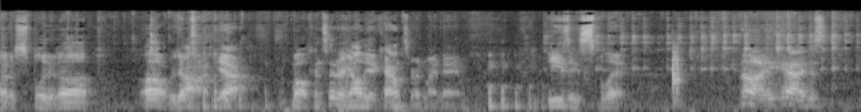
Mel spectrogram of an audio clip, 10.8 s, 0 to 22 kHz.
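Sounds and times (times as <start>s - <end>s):
speech: 0.0s - 8.1s, 9.2s - 10.4s
faint kitchen clatter: 0.0s - 10.7s
dishes or cutlery clinking while washing up: 6.7s - 10.7s.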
